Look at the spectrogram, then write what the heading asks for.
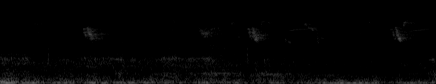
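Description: Faint birdsong: short, high chirps sliding downward in pitch, a couple each second at uneven spacing, over a low steady background rumble.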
